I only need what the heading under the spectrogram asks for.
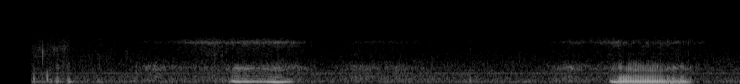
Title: A snoring Goldfish.....?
